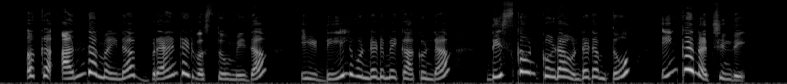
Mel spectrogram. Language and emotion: Telugu, happy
